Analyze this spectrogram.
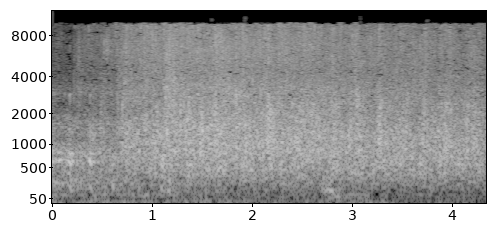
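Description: An audience applauds steadily throughout, with dense clapping forming a continuous rustling wash of sound that holds at an even, moderate loudness.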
